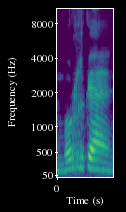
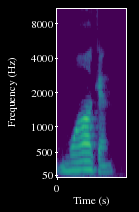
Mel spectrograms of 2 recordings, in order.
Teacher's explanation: 이 에르가 단어 중간에 들어가 있으면 아 발음 비슷하게 하면 오히려 가깝다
